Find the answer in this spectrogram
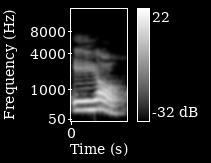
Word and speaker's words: air: हम लोग इसको बोलते भी हैं एयर, लेकिन ध्यान दीजिए जो इसका करेक्ट प्रोनाउंसिएशन होता है यानी सही उच्चारण होता है वह होता है एयर।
